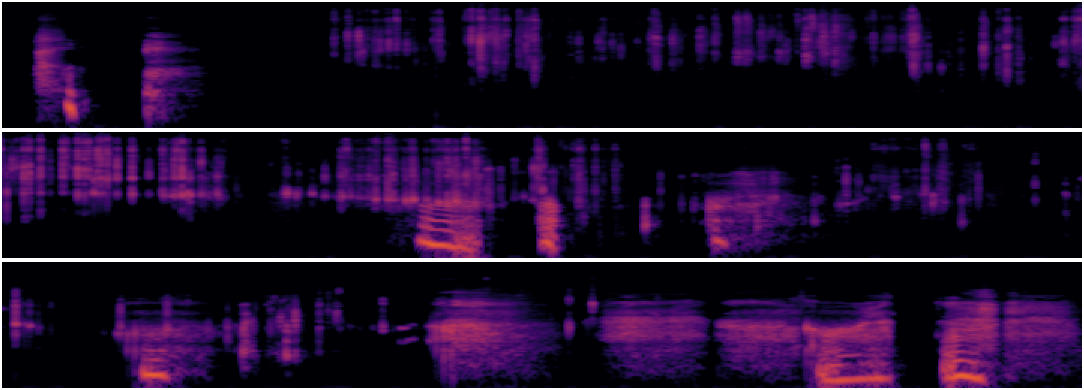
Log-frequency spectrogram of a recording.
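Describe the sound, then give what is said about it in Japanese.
Hard candy is licked and crunched in close-up, giving wet mouth sounds and many crisp crunches in uneven bursts, with soft whispering in places. “いいこと思いついちゃったね。キスしながらこの飴舐めない？”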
